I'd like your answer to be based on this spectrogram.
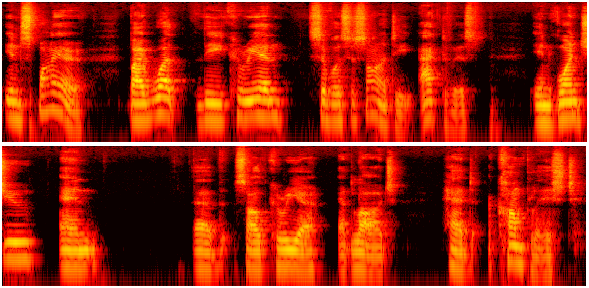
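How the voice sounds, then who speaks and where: A middle-aged man from Burma with a Burmese accent, giving a recorded conference talk in halting English full of fillers and restarts. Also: mid-range voice, animated, a little mellow. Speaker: conference speaker.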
